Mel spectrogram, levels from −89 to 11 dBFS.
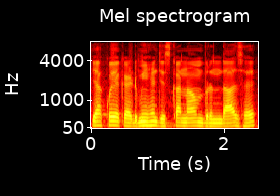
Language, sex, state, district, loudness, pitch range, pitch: Hindi, male, Uttar Pradesh, Lucknow, -14 LUFS, 115-130 Hz, 120 Hz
